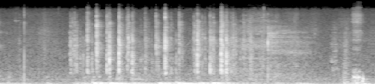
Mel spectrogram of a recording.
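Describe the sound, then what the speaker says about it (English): Keys on a computer keyboard are typed in a quick, close burst of crisp clicks lasting a few seconds, with a short pause before a final tap, heard alone without talk. "Type in the name of the operating system."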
